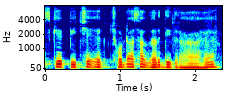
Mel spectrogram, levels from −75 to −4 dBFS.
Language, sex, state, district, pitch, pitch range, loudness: Hindi, male, Arunachal Pradesh, Lower Dibang Valley, 115 Hz, 110-125 Hz, -14 LUFS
